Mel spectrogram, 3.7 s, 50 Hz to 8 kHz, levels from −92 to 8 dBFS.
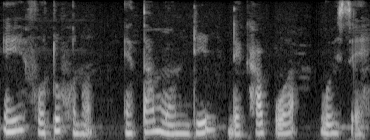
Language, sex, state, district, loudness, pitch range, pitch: Assamese, female, Assam, Sonitpur, -21 LUFS, 195-235 Hz, 210 Hz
